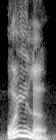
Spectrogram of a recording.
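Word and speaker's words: Eule: Oiler. So, just like oil but with a at the end.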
